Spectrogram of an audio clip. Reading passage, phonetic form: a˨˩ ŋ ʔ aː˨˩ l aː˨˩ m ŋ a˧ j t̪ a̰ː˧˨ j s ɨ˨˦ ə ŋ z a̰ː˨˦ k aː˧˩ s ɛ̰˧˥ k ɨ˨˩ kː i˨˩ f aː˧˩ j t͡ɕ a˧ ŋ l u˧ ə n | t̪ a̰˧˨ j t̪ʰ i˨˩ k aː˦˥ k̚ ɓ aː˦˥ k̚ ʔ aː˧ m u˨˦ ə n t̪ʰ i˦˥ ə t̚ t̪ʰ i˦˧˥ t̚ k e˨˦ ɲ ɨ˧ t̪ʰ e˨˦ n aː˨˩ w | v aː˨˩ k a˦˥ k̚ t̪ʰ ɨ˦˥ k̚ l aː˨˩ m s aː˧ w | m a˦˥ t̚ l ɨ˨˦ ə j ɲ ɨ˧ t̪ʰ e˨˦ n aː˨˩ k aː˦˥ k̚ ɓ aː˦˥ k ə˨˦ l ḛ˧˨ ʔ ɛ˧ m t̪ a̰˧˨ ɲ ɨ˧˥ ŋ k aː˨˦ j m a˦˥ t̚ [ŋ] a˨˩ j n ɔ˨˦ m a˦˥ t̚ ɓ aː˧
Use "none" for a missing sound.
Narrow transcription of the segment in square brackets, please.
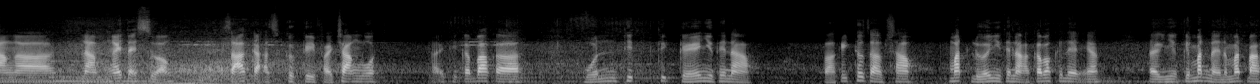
n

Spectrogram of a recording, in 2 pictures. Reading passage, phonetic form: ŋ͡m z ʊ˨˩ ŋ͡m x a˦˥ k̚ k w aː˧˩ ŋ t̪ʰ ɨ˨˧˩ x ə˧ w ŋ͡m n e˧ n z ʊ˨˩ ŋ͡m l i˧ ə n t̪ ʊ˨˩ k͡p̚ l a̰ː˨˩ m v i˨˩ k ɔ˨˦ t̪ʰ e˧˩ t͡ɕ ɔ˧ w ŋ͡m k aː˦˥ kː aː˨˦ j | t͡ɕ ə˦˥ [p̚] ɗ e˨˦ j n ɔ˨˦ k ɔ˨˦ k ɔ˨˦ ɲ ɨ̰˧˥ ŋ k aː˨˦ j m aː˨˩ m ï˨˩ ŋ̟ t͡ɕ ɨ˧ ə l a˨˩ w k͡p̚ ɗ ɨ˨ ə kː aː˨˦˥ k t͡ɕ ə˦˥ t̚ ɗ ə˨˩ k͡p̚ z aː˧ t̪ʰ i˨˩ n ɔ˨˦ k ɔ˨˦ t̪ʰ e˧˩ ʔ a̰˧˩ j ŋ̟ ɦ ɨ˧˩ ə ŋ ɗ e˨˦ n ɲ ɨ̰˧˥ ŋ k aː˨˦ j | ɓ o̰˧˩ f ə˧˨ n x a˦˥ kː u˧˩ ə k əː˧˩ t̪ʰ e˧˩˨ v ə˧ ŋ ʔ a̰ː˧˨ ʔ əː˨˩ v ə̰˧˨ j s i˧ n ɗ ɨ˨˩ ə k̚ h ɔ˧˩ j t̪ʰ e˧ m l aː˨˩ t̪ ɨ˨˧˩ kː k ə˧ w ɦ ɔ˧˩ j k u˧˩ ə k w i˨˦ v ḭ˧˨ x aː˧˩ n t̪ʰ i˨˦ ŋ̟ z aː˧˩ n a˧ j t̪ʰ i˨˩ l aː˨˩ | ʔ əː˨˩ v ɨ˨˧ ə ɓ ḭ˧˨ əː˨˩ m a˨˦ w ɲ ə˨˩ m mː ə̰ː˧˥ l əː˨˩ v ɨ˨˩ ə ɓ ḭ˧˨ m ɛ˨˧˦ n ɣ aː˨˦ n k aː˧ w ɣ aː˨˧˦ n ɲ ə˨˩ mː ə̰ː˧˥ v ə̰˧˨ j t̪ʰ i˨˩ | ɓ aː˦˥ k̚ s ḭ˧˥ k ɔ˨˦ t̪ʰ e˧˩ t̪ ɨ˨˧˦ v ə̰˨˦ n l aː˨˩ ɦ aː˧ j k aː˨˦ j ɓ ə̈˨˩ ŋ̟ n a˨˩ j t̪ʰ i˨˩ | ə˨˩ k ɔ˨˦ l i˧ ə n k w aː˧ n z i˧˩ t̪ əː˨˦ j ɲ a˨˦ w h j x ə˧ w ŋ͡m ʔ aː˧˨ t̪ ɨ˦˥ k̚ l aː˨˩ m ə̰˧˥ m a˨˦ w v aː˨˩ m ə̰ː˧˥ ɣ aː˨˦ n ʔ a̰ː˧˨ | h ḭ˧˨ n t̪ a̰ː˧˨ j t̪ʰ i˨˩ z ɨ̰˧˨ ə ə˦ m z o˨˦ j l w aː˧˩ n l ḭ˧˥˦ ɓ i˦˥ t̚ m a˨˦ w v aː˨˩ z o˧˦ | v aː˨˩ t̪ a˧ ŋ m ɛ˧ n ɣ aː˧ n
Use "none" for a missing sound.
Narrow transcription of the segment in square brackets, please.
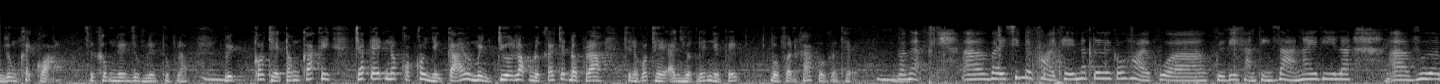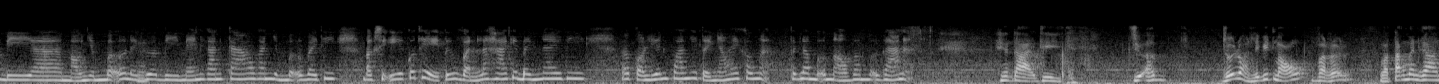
t̚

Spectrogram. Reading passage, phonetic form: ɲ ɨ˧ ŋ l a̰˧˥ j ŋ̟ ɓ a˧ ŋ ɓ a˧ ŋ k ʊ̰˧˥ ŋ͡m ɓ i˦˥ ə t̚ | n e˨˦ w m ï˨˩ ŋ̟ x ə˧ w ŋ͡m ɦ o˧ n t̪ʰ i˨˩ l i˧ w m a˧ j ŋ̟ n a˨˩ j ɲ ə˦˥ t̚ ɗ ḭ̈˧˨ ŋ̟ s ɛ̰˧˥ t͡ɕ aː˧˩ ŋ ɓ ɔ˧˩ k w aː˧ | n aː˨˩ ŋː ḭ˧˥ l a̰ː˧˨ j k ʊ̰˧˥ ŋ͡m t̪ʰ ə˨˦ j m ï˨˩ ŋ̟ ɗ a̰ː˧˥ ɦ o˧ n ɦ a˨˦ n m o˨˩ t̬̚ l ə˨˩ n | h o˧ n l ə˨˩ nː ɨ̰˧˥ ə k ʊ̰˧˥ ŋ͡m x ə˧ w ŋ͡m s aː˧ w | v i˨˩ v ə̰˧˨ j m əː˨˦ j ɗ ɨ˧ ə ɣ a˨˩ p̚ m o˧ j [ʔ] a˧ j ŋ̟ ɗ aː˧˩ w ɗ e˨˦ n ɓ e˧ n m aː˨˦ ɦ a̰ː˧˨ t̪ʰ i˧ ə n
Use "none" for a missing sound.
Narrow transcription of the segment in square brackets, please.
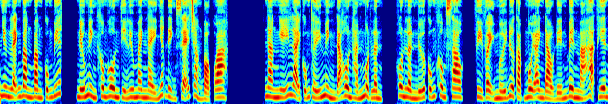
ʔ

